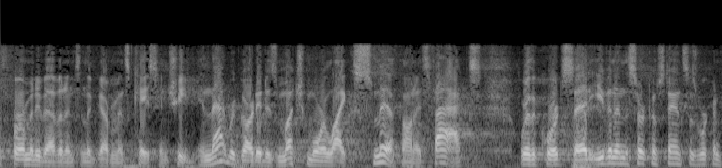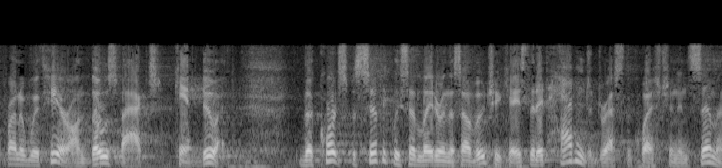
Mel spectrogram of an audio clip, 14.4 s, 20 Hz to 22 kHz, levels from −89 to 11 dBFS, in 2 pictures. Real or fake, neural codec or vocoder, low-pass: real; none; 7.2 kHz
